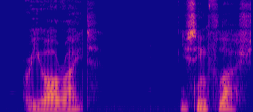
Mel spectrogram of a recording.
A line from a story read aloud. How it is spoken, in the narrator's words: You softly ask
